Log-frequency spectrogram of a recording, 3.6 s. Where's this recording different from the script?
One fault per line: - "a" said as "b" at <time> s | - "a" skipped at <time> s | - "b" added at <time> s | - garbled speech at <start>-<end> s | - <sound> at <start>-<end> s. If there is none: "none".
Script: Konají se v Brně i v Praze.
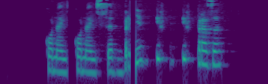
- "konají" added at 1.0 s
- dropout at 1.7-1.8 s
- "i v" added at 2.2 s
